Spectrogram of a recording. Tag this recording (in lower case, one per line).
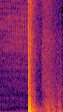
fireworks
explosion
